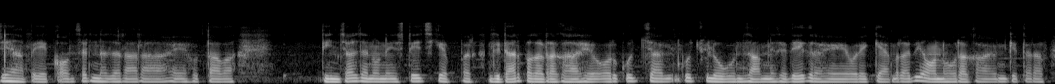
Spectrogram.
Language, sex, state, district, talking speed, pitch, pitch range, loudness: Hindi, male, Bihar, Gopalganj, 235 wpm, 130 Hz, 125-135 Hz, -23 LUFS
